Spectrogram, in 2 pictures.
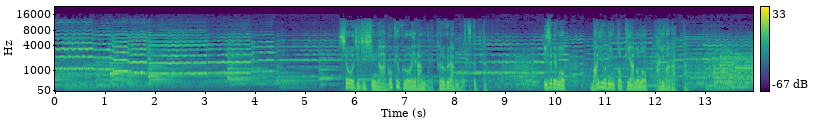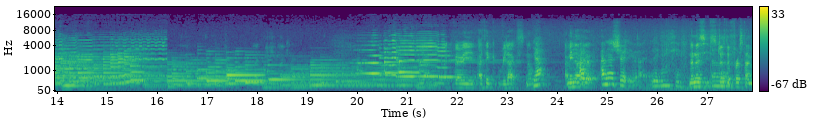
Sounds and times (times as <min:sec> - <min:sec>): Sad music: 0:00.0 - 0:23.4.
